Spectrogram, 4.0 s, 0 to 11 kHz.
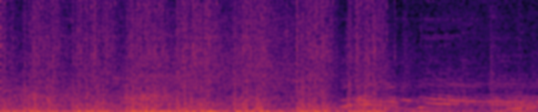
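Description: Hip-fired gun bursts in Borderlands 2, a dense continuous rattle of shots mixed with game effects, with a rising whine near the end; no voice over it.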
